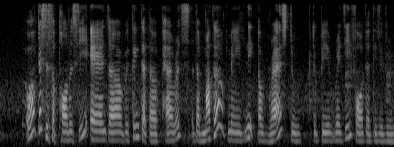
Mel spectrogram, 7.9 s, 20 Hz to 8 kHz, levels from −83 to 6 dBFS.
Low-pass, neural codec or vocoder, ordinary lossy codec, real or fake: 7.2 kHz; none; none; real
